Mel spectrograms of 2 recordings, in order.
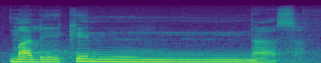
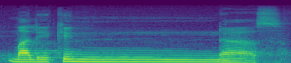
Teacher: সুতরাং আপনারা যেখানে নুন মুশাদ্দদ এবং মিম মুশাদ্দদ পাবেন আপনারা সেখানে অবশ্যই গুণনা করবেন। নাকের বাসি দিয়ে আওয়াজটাকে দুই হরকত পর্যন্ত লম্বা করবেন। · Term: গুন্না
